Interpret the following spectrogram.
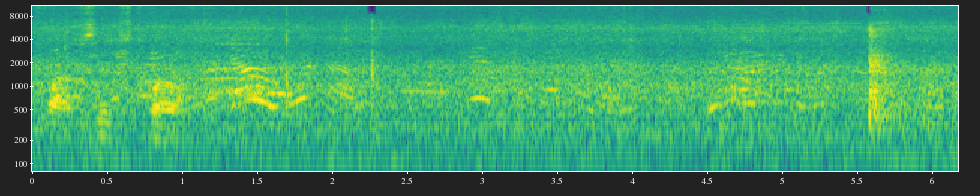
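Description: Faint, distant voices calling across an open field, with one sharp knock near the end.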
